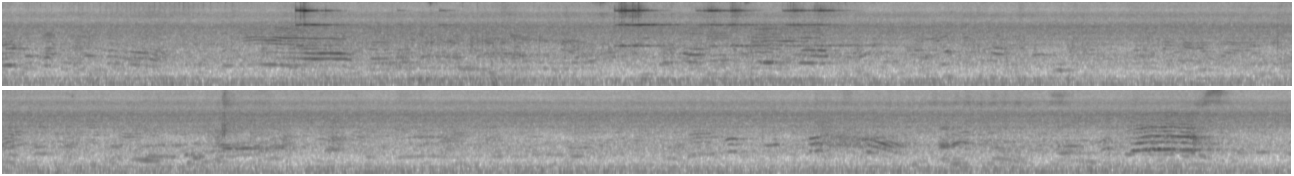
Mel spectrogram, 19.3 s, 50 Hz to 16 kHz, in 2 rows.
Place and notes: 대한민국 서울특별시 서초구 양재2동 236 양재시민의숲 - Yangjae Citizens Forest, Children Playing, Cicada
Yangjae Citizens' Forest, Summer weekend. childrens playing traditional games, cicada
양재시민의숲, 여름 주말. 무궁화꽃이 피었습니다, 매미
